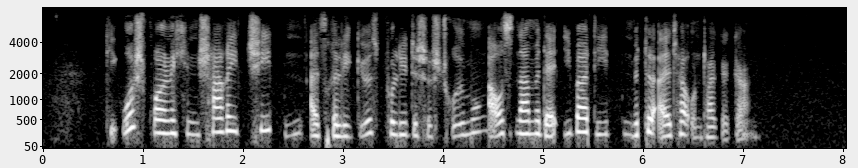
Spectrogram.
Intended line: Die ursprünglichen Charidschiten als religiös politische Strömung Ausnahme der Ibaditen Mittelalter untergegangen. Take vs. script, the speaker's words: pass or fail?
pass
